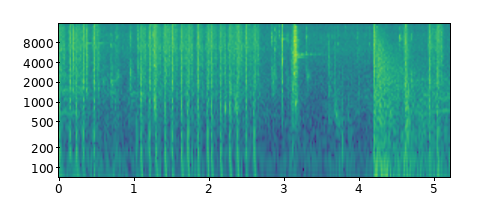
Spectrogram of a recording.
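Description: A rifle magazine clicks and clatters during a reload.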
